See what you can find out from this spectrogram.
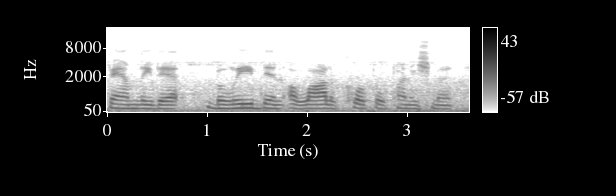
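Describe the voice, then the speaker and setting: In a room with audible echo, a woman speaks at a moderate pace, her somewhat breathy voice dark and mellow in tone, with monotone, flat intonation. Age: 60s. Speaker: mother and grandmother interviewed about family. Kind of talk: interview storytelling.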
